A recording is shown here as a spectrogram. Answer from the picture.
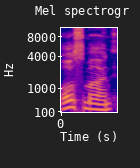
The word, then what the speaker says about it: Osman: Osman is the Turkish pronunciation of the Arabic word Othman.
